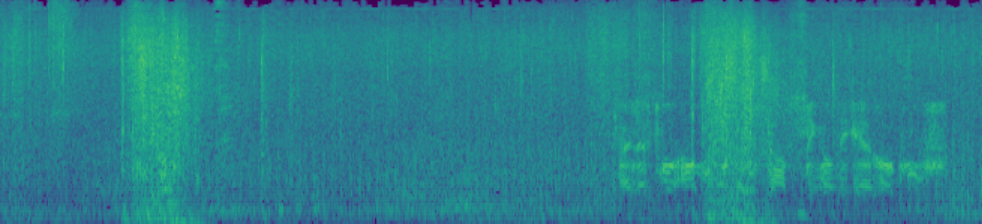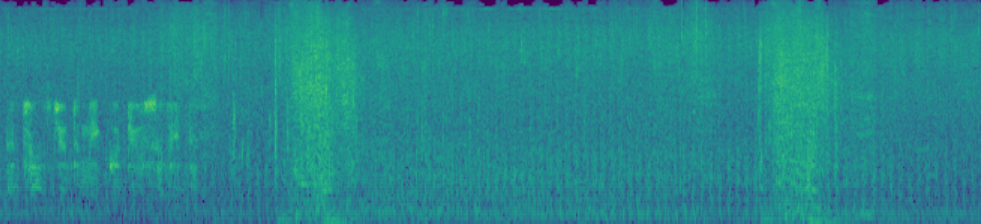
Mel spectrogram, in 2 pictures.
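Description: Loud explosions boom nearby, one after another.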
